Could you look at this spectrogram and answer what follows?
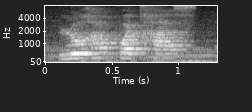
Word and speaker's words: Laura Poitras: Laura Poitras est américaine, mais elle a un nom français, fait que je le prononce à la française.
